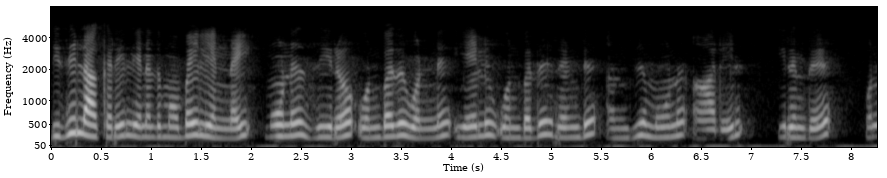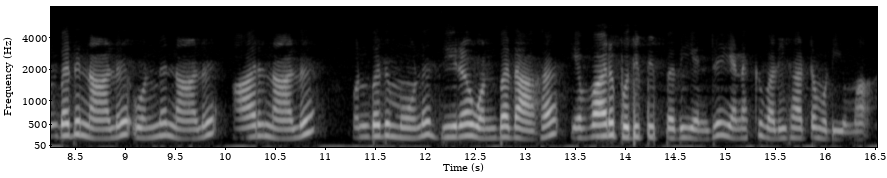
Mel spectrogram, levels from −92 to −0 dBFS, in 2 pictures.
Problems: low volume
